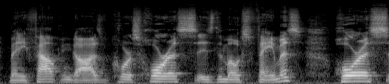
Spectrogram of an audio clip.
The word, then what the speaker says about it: Horus: pronounce his name Horus they pronounce it hor h o r Horus is the Greek version because later on the Greeks came in and began ruling Egypt and they added the US on the end but Horus is is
